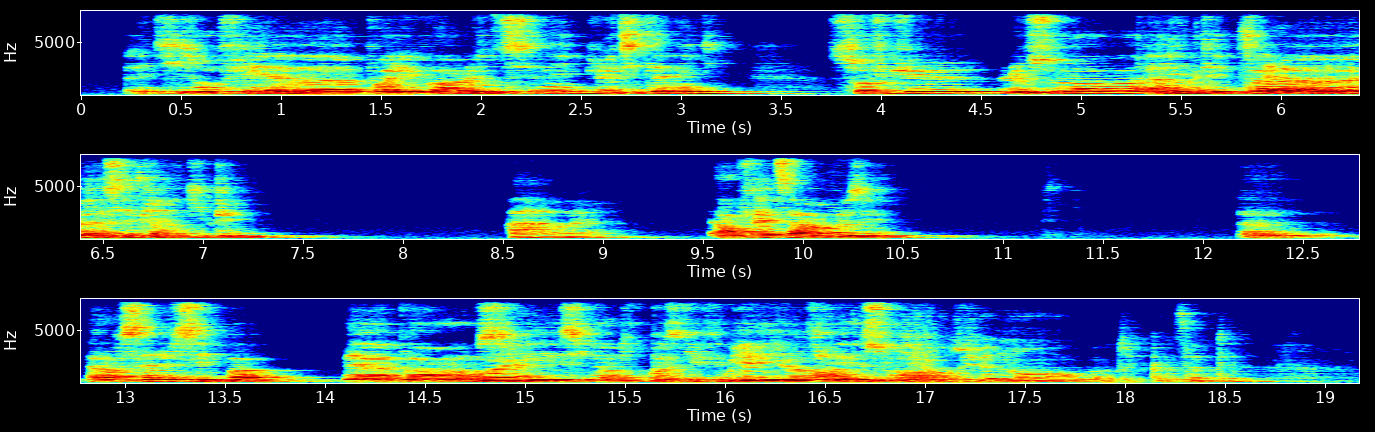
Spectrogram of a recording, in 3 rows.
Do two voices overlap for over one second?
Yes, from 5.3 s

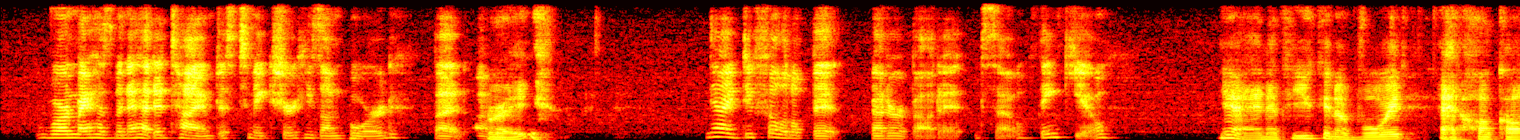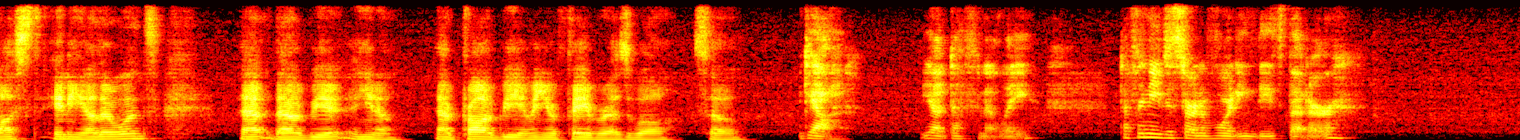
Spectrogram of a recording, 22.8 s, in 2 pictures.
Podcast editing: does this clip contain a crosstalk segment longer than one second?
No

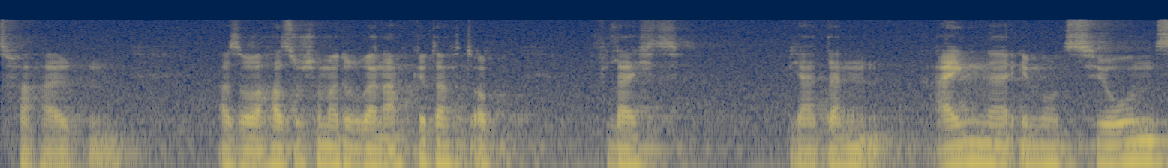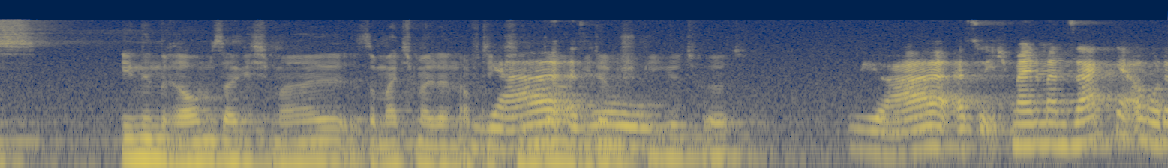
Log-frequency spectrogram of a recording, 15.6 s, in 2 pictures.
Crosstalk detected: Yes, from 10.9 s

